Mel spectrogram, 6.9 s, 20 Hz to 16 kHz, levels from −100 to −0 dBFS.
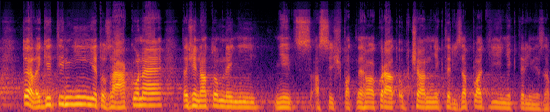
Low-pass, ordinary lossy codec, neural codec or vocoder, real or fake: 14.4 kHz; Opus, 16 kbps; none; real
